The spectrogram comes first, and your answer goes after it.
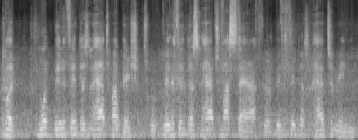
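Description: A man's voice: fairly high pitch, little pitch movement, fast. A man, an orthodontist, speaking earnestly in an interview and explaining his ideas through everyday analogies, recorded on an exhibit hall floor. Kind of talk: conversational interview. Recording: noisy trade show hall.

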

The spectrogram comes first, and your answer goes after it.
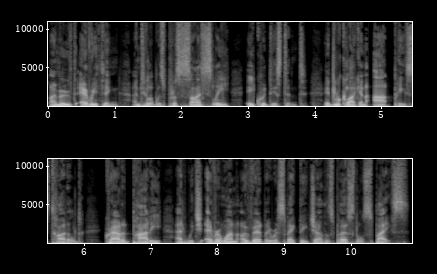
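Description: A deep, steady voice at normal speed belongs to an Australian podcast host and story reader whose lingering head cold is still audible. After a casual introduction, he moves into scripted narration of short stories, recorded in a studio with no echo.

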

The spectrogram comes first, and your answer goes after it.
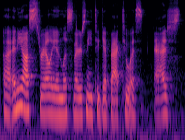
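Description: A woman's voice: lowish voice, steady tone, moderate pace, a crowd in the background. A woman co-hosting a casual podcast, teasing and laughing often. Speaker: podcast co-host. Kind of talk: casual chat.

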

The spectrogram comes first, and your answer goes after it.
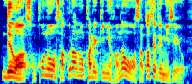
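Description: A man voicing a proud, commanding feudal lord in a folk tale, loud and imperious. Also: a little high, sing-song, a little slow. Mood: grand. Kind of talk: storybook reading.

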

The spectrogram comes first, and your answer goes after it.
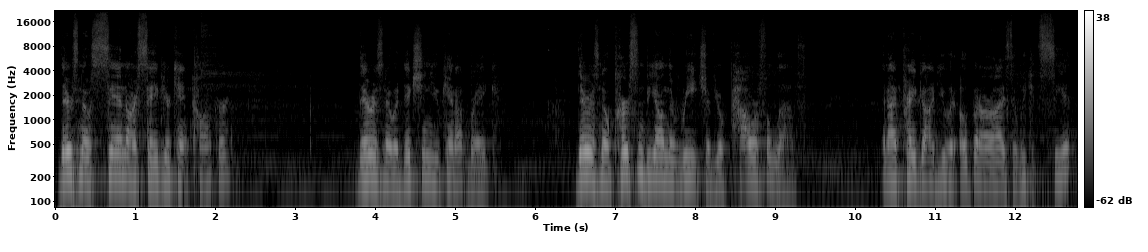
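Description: A man preaching a sermon as pastor, swinging between hushed, intimate passages and loud, impassioned ones, with a husky voice, on a stage mic in a church. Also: a little high. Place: church sanctuary.

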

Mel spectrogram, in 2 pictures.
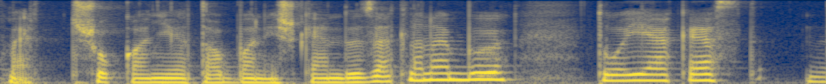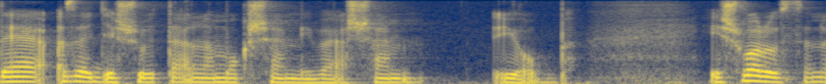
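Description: A woman with a notably low voice delivers a current-affairs commentary monologue. She sounds opinionated and conversational, and she restarts phrases as she works out her argument. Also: a little mellow. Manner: opinionated, conversational, self-correcting.

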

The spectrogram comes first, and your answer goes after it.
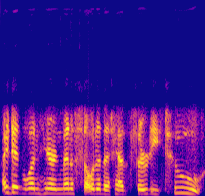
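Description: A man's voice: high voice, steady tone, normal speed, no echo. A man chatting on a radio show as a regular guest, telling folksy, joking stories about birds. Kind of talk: casual radio chat. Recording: phone-like line.

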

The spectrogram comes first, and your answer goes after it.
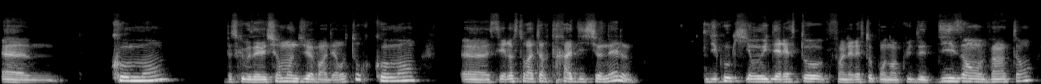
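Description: A man from Paris co-hosts a casual podcast, his questions loose and full of slang. His voice sits at a middle pitch. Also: moderate pace. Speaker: podcast co-host.

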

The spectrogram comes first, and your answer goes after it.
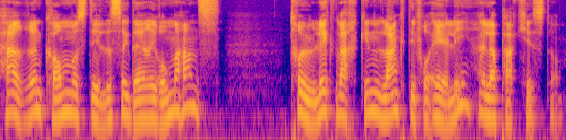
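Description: A man acting as a Bible teacher, giving calm, explanatory commentary on scripture. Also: on the high side, dry recording, studio quality.

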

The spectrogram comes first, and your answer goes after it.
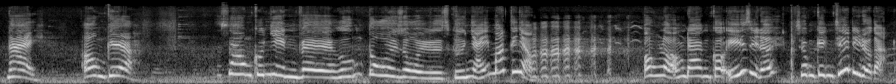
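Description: A woman's voice: animated, normal speed, slight background noise. A woman voicing a brash, melodramatic young woman who wails and blusters in a comedic audio drama. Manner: shrill, theatrical, wailing.

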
